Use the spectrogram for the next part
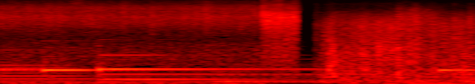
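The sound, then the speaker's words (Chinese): Steady hiss of heavy rain from a late-night thunderstorm, with a sustained low droning tone beneath it and a brief louder surge partway through; no voices. “一阵雷雨声，又盖过了女孩细微的言语”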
